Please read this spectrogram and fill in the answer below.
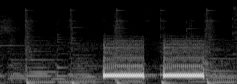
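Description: Telephone ringback tone from a desk phone: one double ring, two short steady beeps about a second in, the British-style ringing pattern that shows the call is ringing at the other end and not yet answered.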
